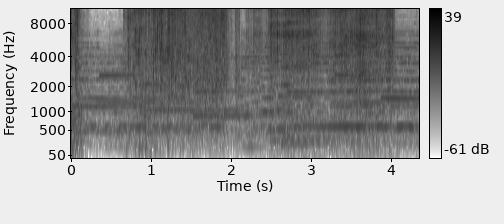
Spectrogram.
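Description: Gift wrapping paper being torn and rustled in two long stretches, over background music with steady held notes.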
